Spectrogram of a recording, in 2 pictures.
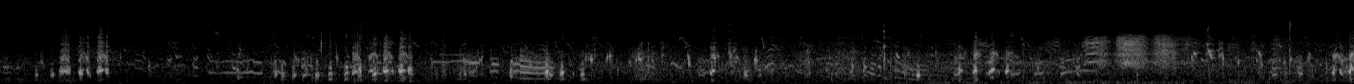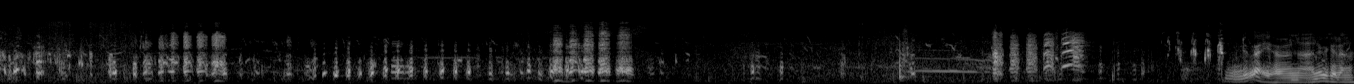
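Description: A flock of chickens hatched this year clucks and chatters continuously, with a young rooster's scratchy, unfinished crowing attempts rising above the steady barnyard murmur.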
